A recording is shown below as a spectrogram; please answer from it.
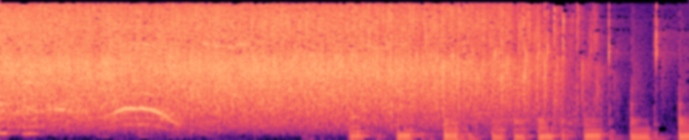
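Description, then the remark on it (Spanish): A loud, dense ovation of clapping from a large audience as the writer's name, Mempo Giardinelli, is revealed, with a few whistles early on, thinning out toward the end into scattered claps and rhythmic low thumps. “Para que al descubrir la gente el nombre, estalle en una ovación.”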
